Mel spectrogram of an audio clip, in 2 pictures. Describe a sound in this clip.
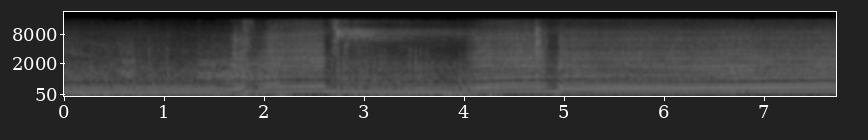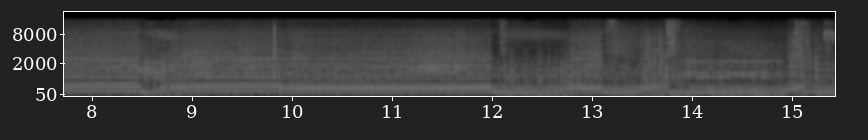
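A sports car engine roars steadily, rising and dipping in pitch as it shifts gears.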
